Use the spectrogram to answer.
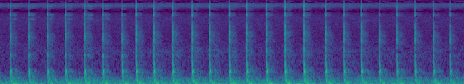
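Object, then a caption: Glass tablet screen and plastic stylus. A plastic stylus tip taps and scratches in rapid, fairly even strokes on the flat glass screen of an iPad while detailing a drawing. Each stroke gives a short, crisp tick that dies almost at once, over a steady low rumble underneath.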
